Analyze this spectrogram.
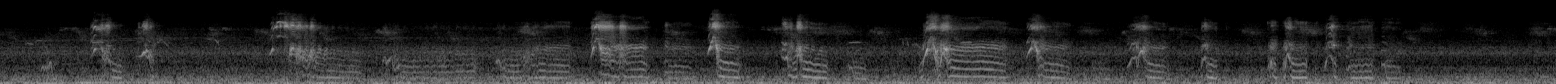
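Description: A string of short animal calls, many of them falling in pitch, coming irregularly one after another over a steady low rumble.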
